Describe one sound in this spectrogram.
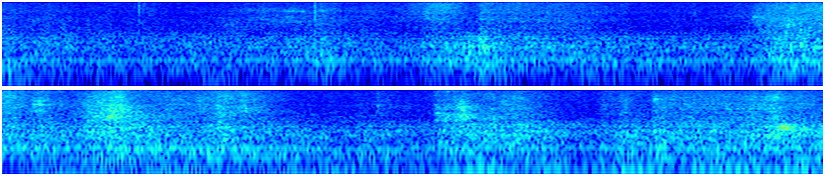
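Heavy fabric rustles and shifts on the floor.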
